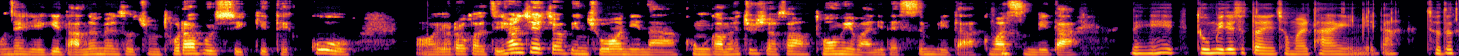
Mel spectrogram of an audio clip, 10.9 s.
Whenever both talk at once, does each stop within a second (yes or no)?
yes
